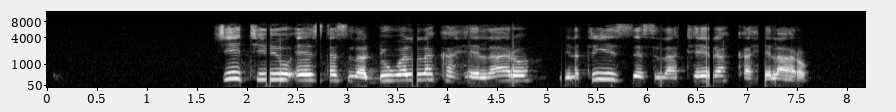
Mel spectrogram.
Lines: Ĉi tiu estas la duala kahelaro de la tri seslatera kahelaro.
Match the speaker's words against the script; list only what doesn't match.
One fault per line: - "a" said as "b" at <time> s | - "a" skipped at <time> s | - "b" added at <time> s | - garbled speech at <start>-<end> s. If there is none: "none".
none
